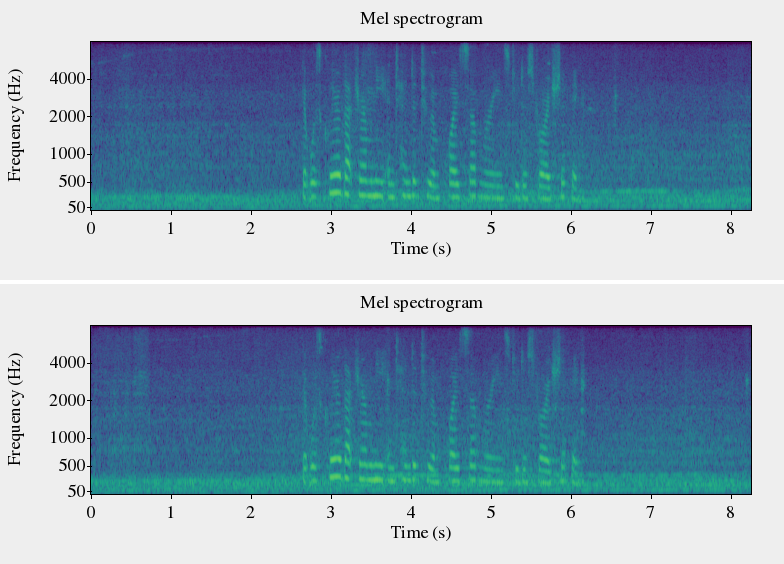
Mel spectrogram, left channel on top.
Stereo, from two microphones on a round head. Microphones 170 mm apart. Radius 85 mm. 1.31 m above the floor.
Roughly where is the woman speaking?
Centre.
